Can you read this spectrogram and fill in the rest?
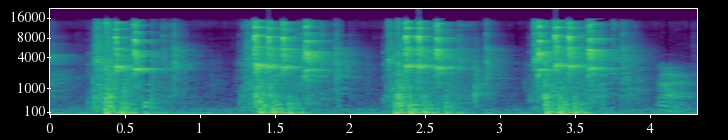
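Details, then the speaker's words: Horizontal-engine pit bike cranking after valve adjustment and a new spark plug: a high chirpy squeak in bursts about once a second as fuel gets through; the front exhaust gasket is leaking. "That squeaking noise is actually the exhaust gasket. I wasn't sure what it was at first. But once fuel starts getting through, it's leaking in the front here."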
